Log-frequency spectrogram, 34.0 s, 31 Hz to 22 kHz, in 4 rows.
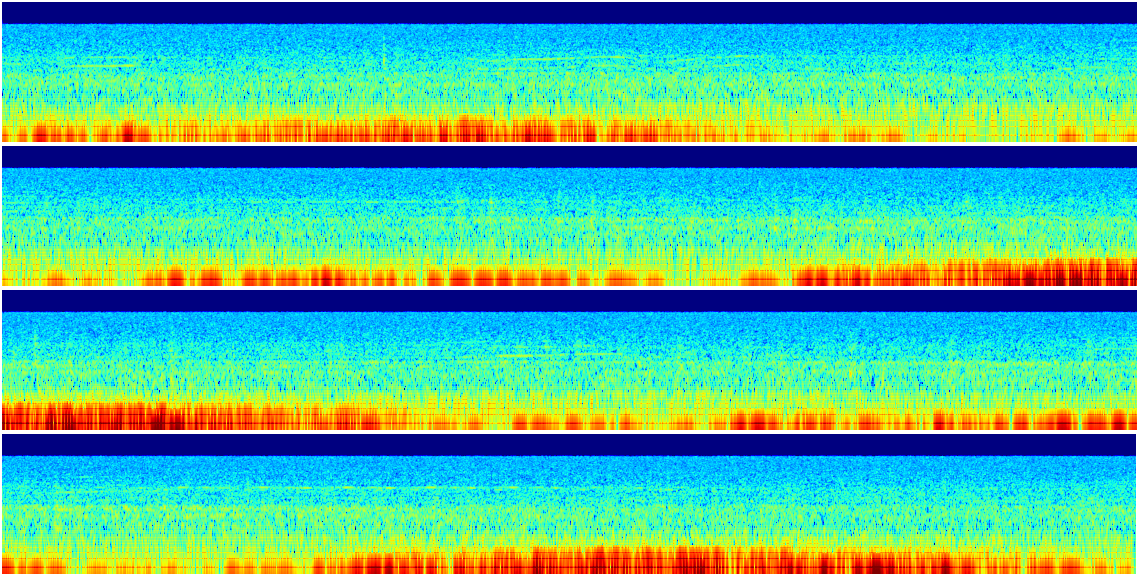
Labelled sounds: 0.5	1.0	humpback whale, 1.0 to 1.2 kHz
3.8	5.3	humpback whale, 1.2 to 1.8 kHz
8.1	8.3	humpback whale, 0.99 to 1.1 kHz
20.7	21.6	humpback whale, 0.96 to 1.2 kHz

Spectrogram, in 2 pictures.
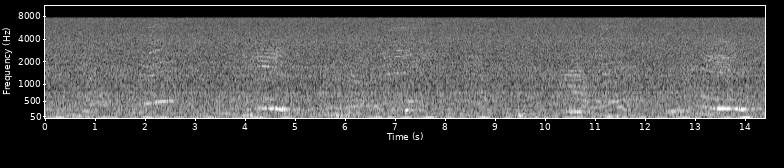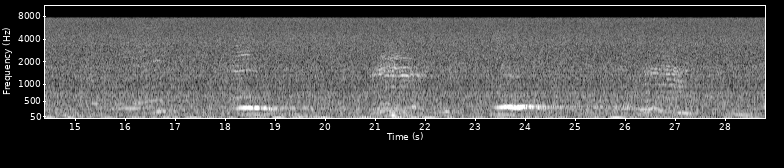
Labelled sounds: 2.1	2.3	humpback whale, 2.6 to 2.9 kHz
4.1	4.7	humpback whale, 1.7 to 2.4 kHz
6.9	7.3	humpback whale, 1.3 to 5.7 kHz
11.1	11.4	humpback whale, 1.8 to 2.0 kHz
18.1	18.5	humpback whale, 1.4 to 2.5 kHz
20.9	21.7	humpback whale, 1.2 to 2.3 kHz
26.4	27.2	humpback whale, 1.1 to 1.5 kHz

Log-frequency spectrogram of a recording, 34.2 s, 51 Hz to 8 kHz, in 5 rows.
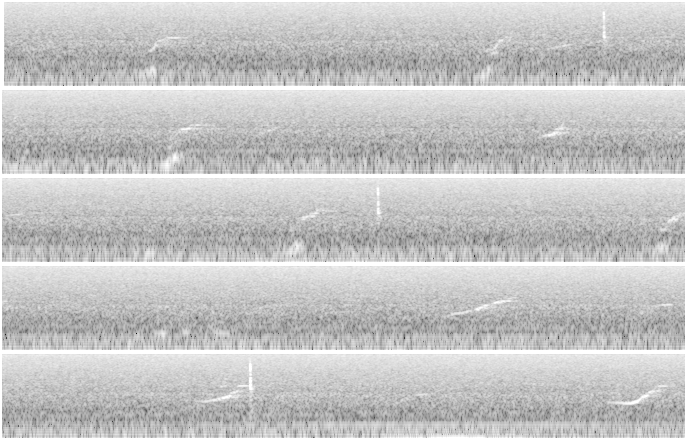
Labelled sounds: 1.6	1.8	humpback whale, 0.80 to 0.96 kHz
25.3	25.7	humpback whale, 0.80 to 1.2 kHz

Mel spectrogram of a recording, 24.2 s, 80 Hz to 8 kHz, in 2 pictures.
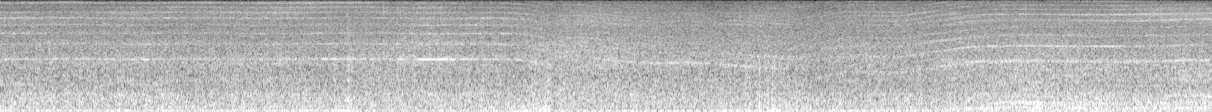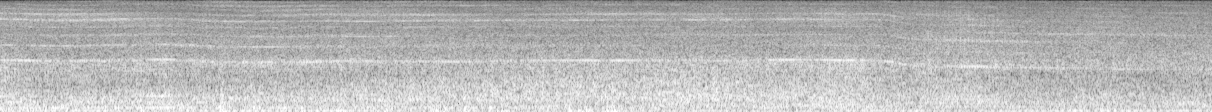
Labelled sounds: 13.3	13.9	vessel noise, 1.1 to 5.6 kHz
15.5	16.2	vessel noise, 3.5 to 7.8 kHz

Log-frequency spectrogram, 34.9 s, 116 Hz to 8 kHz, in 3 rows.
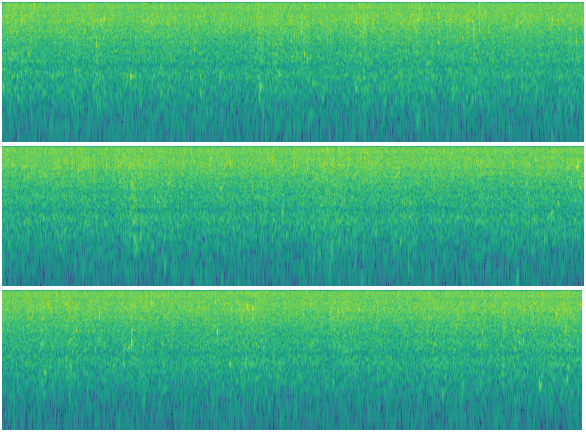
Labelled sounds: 25.7	26.0	water noise, 1.2 to 1.8 kHz

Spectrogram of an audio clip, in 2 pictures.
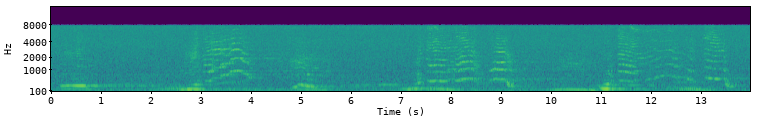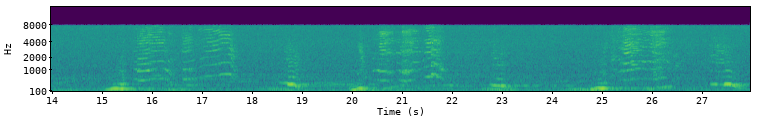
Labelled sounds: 3.0	4.0	humpback whale, 0.80 to 4.8 kHz
4.8	5.1	humpback whale, 1.1 to 1.8 kHz
7.5	9.1	humpback whale, 0.83 to 4.5 kHz
10.3	10.6	humpback whale, 1.3 to 1.5 kHz
11.3	13.5	humpback whale, 0.80 to 5.0 kHz
15.6	17.7	humpback whale, 0.80 to 7.7 kHz
20.4	21.8	humpback whale, 0.80 to 6.1 kHz
22.8	23.1	humpback whale, 1.3 to 1.4 kHz
25.3	26.2	humpback whale, 0.80 to 6.9 kHz
27.4	27.7	humpback whale, 0.80 to 1.0 kHz

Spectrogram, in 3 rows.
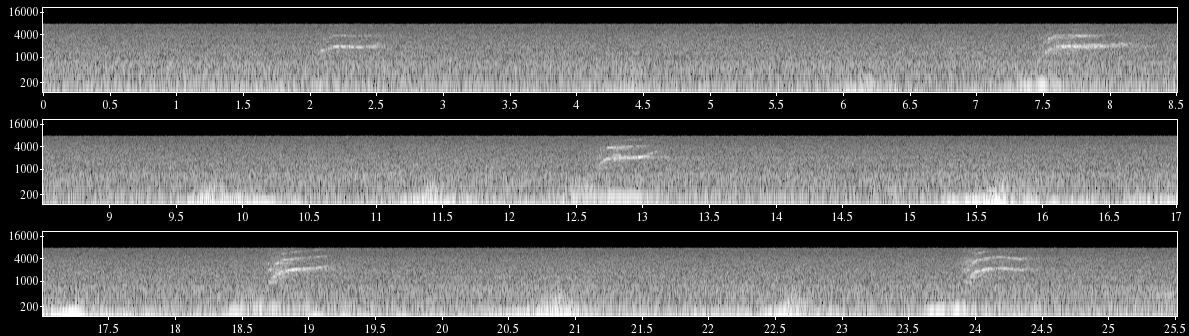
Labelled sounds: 2.1	2.5	humpback whale, 1.2 to 4.0 kHz
7.6	8.2	humpback whale, 1.8 to 4.1 kHz
12.7	13.1	humpback whale, 1.7 to 4.4 kHz
18.7	19.2	humpback whale, 1.5 to 4.8 kHz
23.9	24.4	humpback whale, 1.2 to 4.5 kHz

